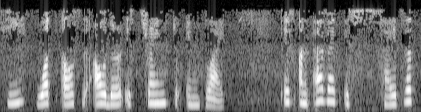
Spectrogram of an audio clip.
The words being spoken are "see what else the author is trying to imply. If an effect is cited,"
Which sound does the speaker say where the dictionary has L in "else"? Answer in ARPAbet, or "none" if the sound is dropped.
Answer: L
